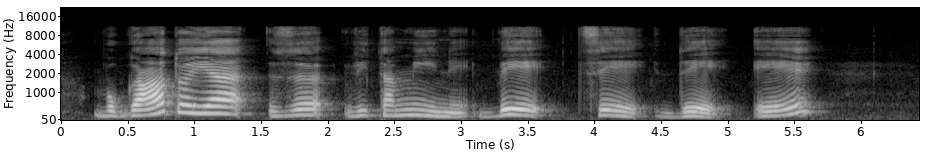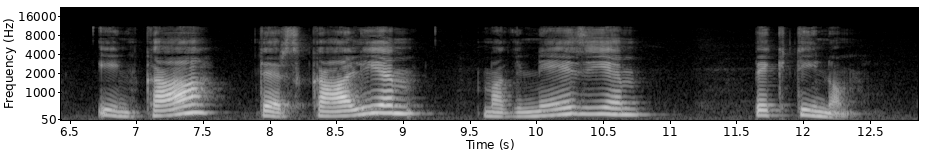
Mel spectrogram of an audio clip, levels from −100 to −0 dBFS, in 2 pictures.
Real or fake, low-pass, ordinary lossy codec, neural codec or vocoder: real; 10.8 kHz; MP3, 96 kbps; none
